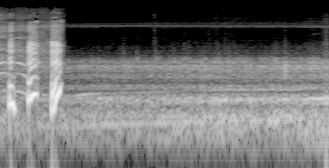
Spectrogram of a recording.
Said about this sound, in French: Et là, sans crier gare, qui est-ce qui débarque au volant de sa golfette électrique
